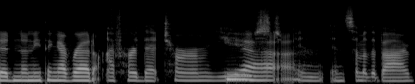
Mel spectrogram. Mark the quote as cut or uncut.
cut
